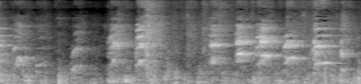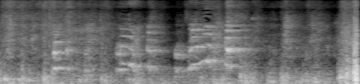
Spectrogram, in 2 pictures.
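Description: Beagle puppies yipping and barking in play: a quick run of short, high yaps, thickest about two to three seconds in.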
